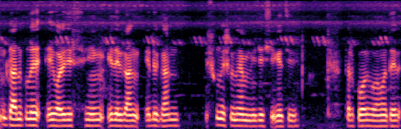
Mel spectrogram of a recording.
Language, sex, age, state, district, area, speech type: Bengali, male, 18-30, West Bengal, Uttar Dinajpur, urban, spontaneous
